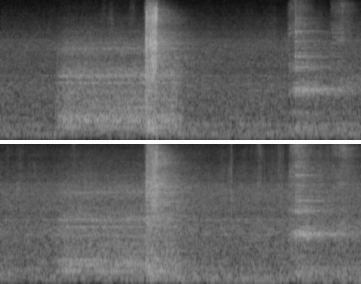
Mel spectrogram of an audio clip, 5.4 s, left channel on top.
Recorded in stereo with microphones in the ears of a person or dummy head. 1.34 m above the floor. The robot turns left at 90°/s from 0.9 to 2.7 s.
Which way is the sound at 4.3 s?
40° left (ahead or behind).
